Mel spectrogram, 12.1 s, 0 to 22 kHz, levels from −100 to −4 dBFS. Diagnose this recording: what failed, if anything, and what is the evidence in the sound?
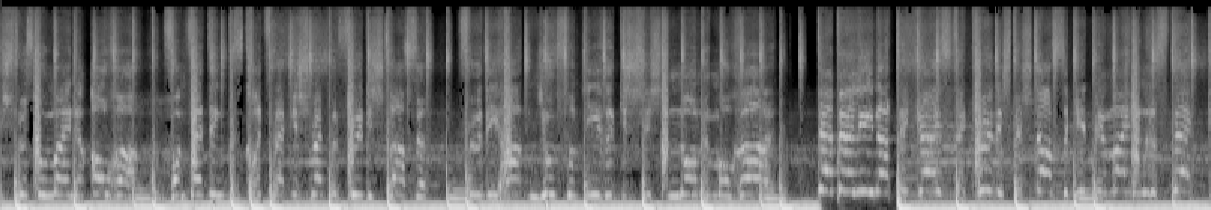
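Nothing in this recording points to a failure. No event in the sound places a problem at any stage, from the analogue wiring and converter through buffering, processing, transmission, storage and playback.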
